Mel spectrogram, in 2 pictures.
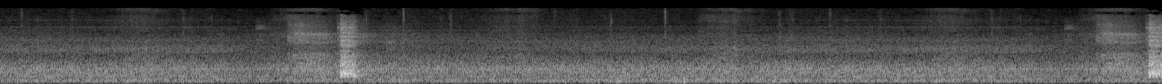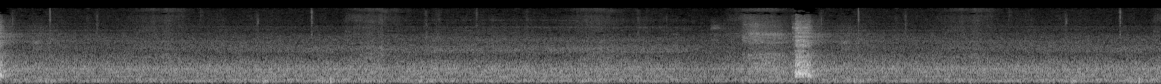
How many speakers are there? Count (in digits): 0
